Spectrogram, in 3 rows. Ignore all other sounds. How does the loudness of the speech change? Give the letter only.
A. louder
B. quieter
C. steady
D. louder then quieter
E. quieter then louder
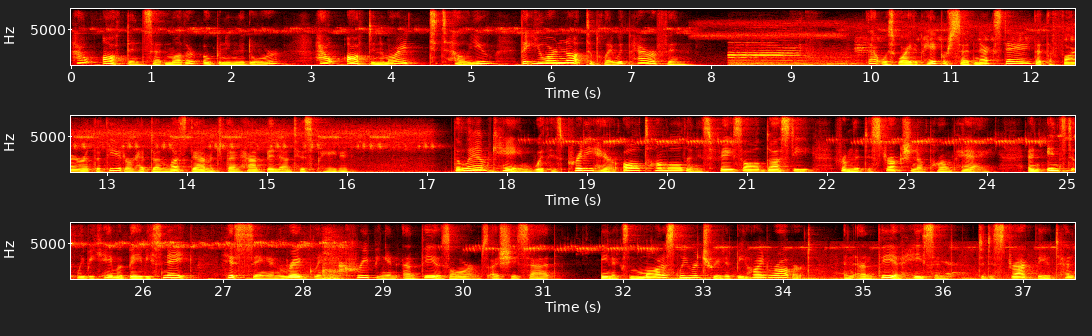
C.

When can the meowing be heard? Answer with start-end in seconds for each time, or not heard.
8.2-10.0, 27.9-28.6.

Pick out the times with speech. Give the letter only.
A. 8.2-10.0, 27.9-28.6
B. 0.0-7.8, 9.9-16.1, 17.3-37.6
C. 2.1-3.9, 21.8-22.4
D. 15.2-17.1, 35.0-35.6
B.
